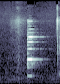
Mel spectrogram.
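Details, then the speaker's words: Garrett AT Pro metal detector, switched on after sitting unused a week following erratic "freaking out" in water (possibly got wet inside): short clean tone then brief chirp at power-on, nothing erratic; powering up normally with default settings. "so you can see it's not freaking out right now um and this is all the settings that it does on its own when you first turn it on"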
